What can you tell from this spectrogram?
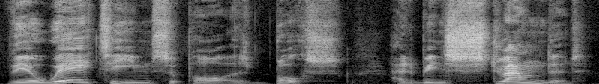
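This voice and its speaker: This English podcast co-host, a Yorkshireman, chats casually and tells pub stories, breaking into frequent laughter. He speaks slowly in a fairly high, sing-song voice that's fairly bright with a breathy edge.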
